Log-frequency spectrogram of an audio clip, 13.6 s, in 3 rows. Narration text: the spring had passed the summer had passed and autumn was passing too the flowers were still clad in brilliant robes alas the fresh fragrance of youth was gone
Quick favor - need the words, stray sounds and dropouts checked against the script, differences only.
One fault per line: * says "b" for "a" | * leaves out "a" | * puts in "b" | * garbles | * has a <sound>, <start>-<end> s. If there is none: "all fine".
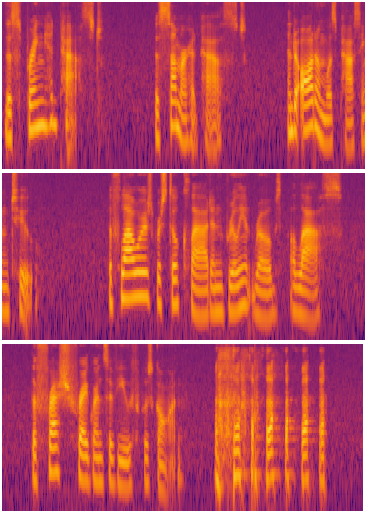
* has a laugh, 11.7-13.3 s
